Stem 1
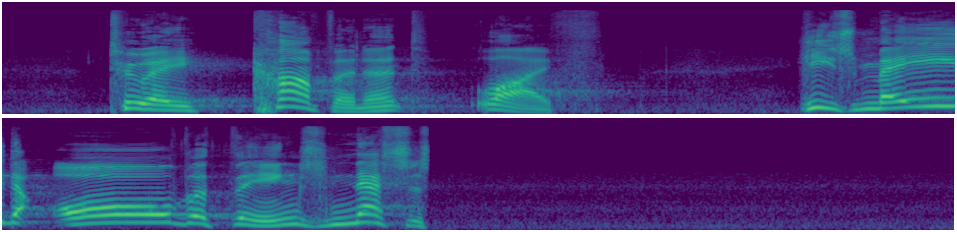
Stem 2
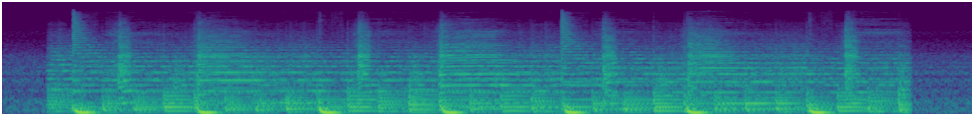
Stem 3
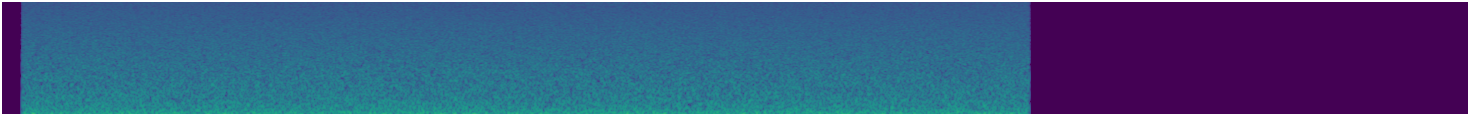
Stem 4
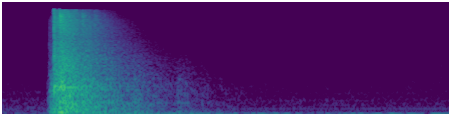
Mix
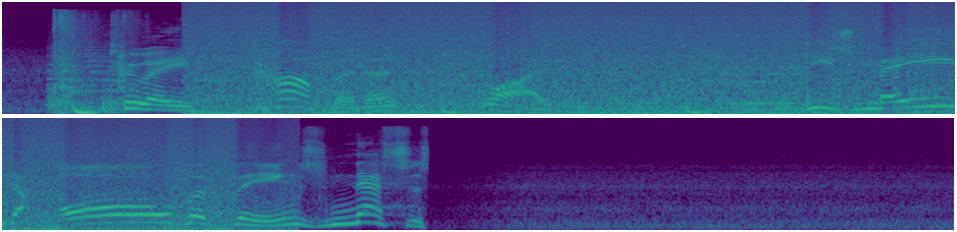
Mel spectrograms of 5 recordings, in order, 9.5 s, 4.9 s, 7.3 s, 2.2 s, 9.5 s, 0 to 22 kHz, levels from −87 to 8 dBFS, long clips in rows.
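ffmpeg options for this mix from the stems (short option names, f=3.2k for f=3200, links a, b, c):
-filter_complex "[0:a]acompressor=mode=upward:threshold=-36dB:ratio=2.5,volume=-6dB,asplit=2[a][b];[1:a]volume=-12.5dB[c];[2:a]adelay=800,volume=-3.5dB,asplit=2[d][e];[e]volume=-8dB[f];[3:a]volume=-17dB,asplit=2[g][h];[h]volume=-11.5dB[i];[b]apad=whole_len=214010[j];[c][j]sidechaincompress=threshold=-38dB:ratio=8:attack=33:release=1450[k];[f][i]amix=inputs=2:normalize=0,aecho=0:1:317:1[l];[a][k][d][g][l]amix=inputs=5:normalize=0,alimiter=limit=-20.5dB:level=0:latency=1:release=18"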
